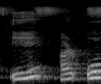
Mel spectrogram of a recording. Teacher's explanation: এ আর ও উচ্চারণ করার সময় অর্ধ সংবৃত হয়ে যায়, অর্থাৎ খুব একটা ছোট হয়ে থাকে না, আবার খুব মুখের যে ঠোঁটের অবস্থানটা, মুখের ভিতরের যে মুখগহ্বরটা রয়েছে, সেই গহ্বরের মধ্যে ফাঁকটা খুব একটা কমও হয় না, খুব একটা বেশিও হয় না। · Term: অর্ধ সংবৃত স্বরধ্বনি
